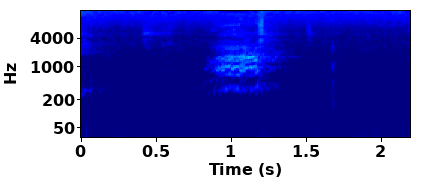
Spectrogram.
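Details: A Siamese cat gives a single short, mid-pitched meow in a quiet room, greeting its owner in the morning.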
